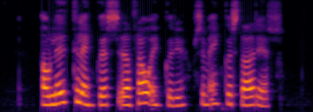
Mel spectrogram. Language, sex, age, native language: Icelandic, female, 20-29, Icelandic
